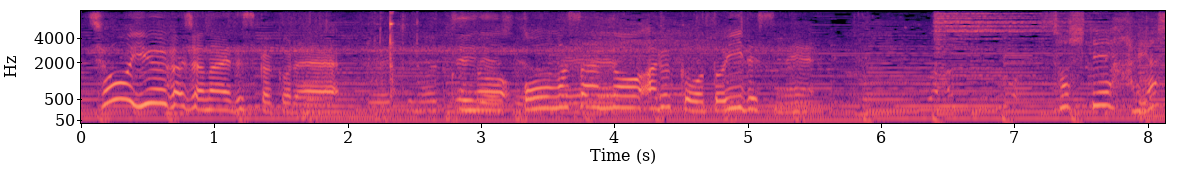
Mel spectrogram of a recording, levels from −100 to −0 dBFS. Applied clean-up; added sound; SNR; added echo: none; Tools; 8 dB; none.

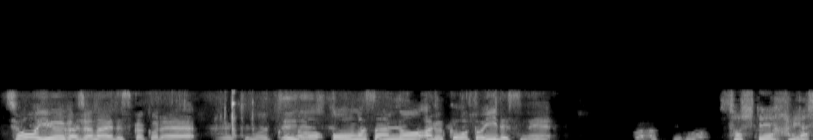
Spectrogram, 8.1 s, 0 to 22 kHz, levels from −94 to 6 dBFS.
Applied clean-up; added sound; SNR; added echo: neural mask model Resemble Enhance denoiser.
